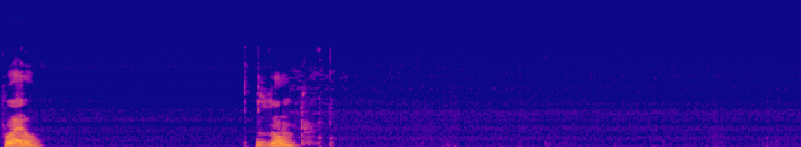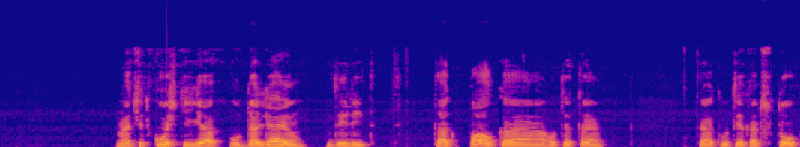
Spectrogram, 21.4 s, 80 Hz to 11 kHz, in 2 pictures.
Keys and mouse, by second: 0.0-4.8 drag, 6.3-7.5 middle drag, 8.8 click, 10.3-11.3 drag, 15.3 Delete, 16.0 click, 20.0 click.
